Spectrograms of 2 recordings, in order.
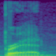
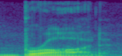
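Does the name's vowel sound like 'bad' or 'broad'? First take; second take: bad; broad. First: The vowel sounds like the one in 'bad'. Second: The vowel sounds like the one in 'broad'. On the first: This is the usual way to say the name. "not Brad" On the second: This is the unusual way to say the name. "it's pronounced Broad"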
